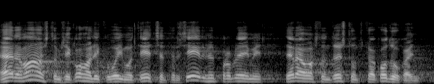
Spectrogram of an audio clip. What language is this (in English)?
Estonian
